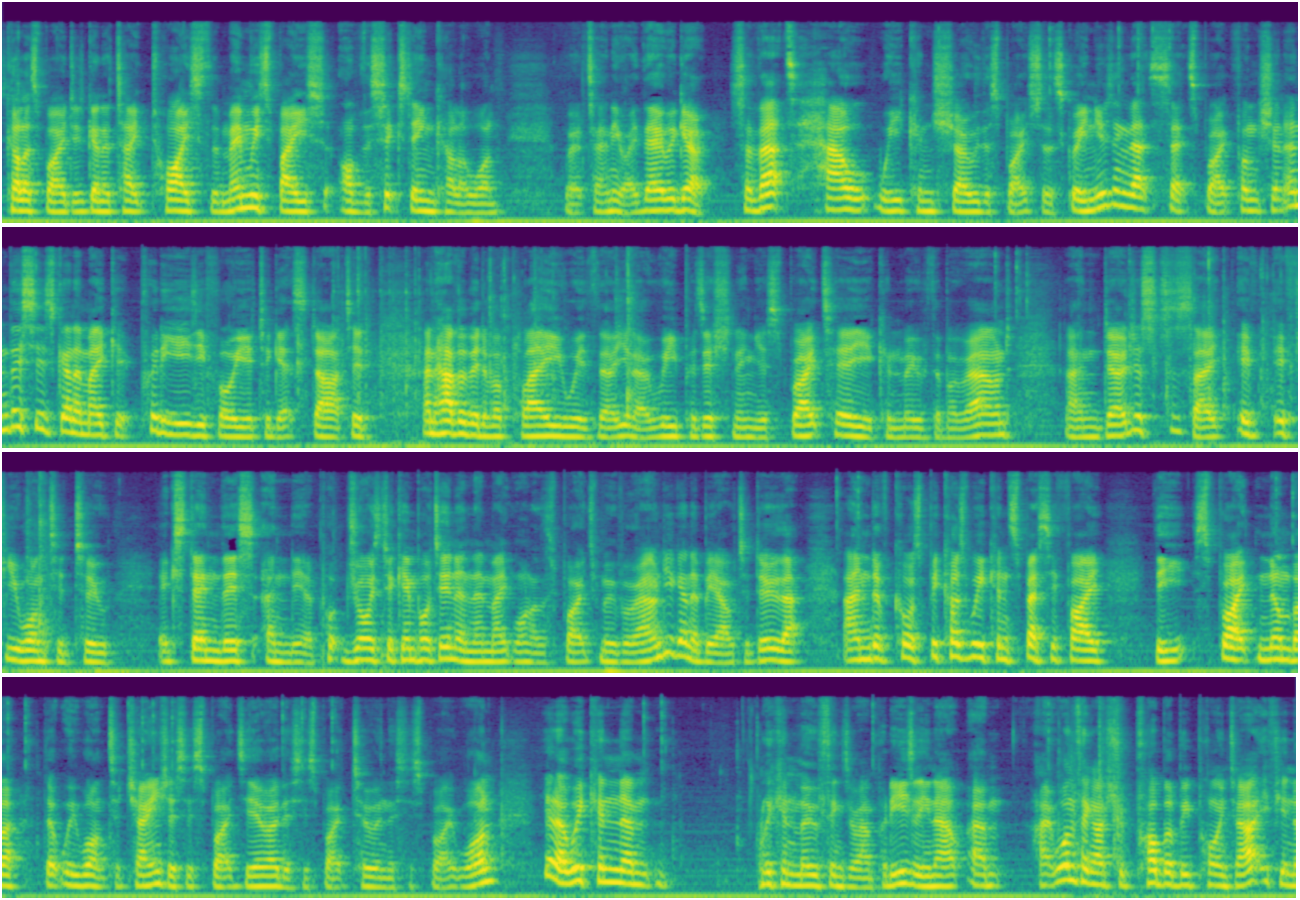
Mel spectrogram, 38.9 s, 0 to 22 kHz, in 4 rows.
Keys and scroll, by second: 12.3-14.9 typing, 14.3 F6, 14.3 Return, 18.3 Down, 18.7 2, 19.4 F6, 19.6 Return, 32.8 alt+Tab, 37.4 ctrl+c.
